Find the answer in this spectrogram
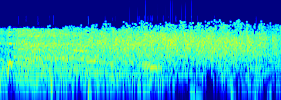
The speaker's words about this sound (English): I don't know why they're clapping. It's a bit obvious, really, isn't it?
